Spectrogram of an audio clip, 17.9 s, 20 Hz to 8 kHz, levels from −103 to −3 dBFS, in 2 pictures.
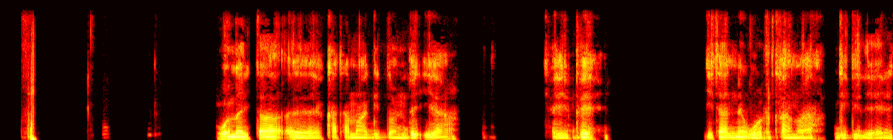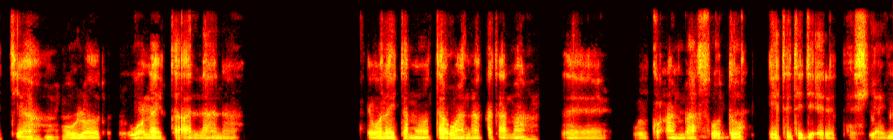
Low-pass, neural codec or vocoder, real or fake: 7.2 kHz; codec, 16 kHz in and 24 kHz out, 2.2 kbps, FireRedTTS-2 codec; fake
